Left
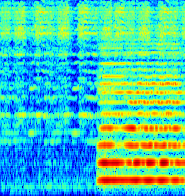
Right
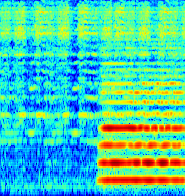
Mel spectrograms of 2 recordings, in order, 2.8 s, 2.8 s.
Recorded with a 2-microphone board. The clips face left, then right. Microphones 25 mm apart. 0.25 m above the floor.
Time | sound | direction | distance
1.4 | a violin | 60° left (ahead or behind) | 4.5 m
